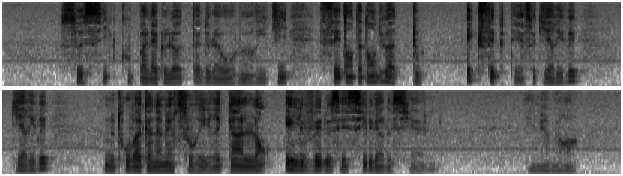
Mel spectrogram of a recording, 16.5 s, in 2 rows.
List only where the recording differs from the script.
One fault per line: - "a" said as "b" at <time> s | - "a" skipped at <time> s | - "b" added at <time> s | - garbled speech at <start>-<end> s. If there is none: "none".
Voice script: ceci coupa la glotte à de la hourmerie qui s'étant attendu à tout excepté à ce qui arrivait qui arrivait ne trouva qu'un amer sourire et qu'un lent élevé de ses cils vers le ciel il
none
